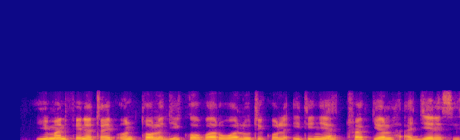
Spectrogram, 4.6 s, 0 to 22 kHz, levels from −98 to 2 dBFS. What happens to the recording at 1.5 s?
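At 1.5 s the speech carries the same damage heard through the whole clip: nothing above about 7.8 kHz, with a breathy, grainy edge on the upper sounds. The likely cause is Bluetooth LC3 compression at a low rate. The codec discards much of the upper band in each 10 ms frame and fills the gaps with noise. On a spectrogram this shows as a hard ceiling near 7.8 kHz, with speckled, smeared texture beneath it instead of crisp harmonics.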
